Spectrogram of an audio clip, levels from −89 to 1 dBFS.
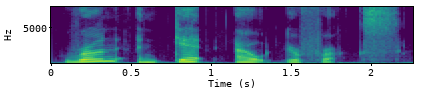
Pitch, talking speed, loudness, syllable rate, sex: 225 Hz, 160 wpm, -19 LUFS, 3.7 syllables/s, female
